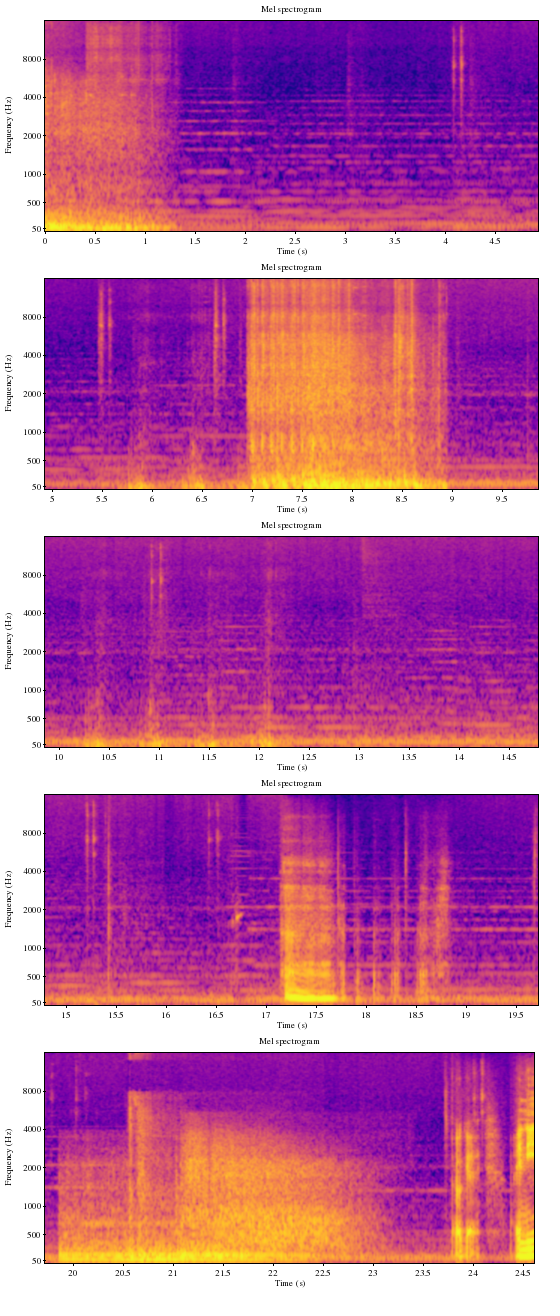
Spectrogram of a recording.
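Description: Bursts of gunfire and booming explosions from an attack in the World War II strategy game Panzer Corps, several loud blasts spaced apart amid scattered clicks and quieter game noise.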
